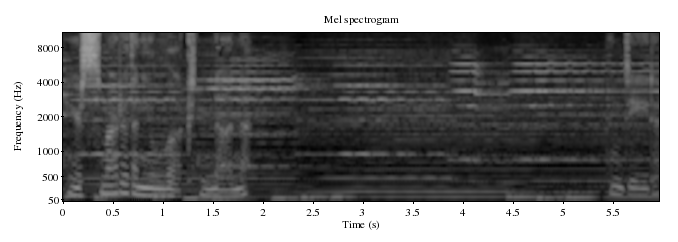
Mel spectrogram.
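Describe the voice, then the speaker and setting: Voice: mid-range voice, normal speed, over music, natural voice. An actor playing a curt, condescending head of a town guard in a fantasy visual novel. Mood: skeptical. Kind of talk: visual novel character acting.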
